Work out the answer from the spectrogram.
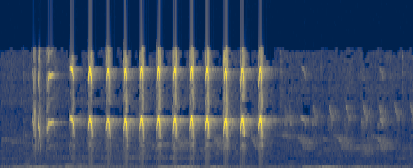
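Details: Nuthatch lure recording: a quick, even run of about a dozen sharp, very high chips, roughly six per second, fading into a few fainter notes, over a low rumbling background.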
